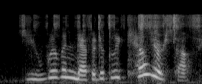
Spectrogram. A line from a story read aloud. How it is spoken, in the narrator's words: cried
